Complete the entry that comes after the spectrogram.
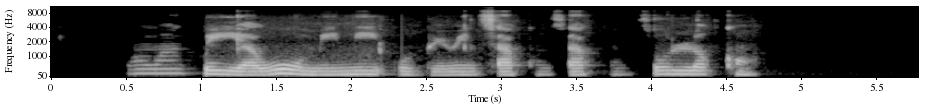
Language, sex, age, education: Yoruba, female, 15-29, tertiary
